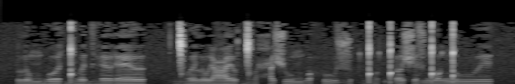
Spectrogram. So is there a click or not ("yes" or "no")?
yes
